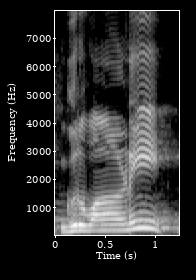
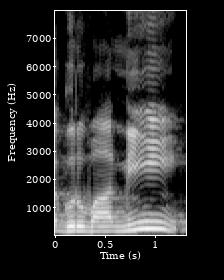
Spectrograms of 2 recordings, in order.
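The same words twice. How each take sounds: First: गुरुवाणी drawn out slowly with curled-tongue ṇ; retroflex ण. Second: गुरुवाणी as "guruvaani", tongue at the teeth; dental न for ण. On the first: Teacher models गुरुवाणी for learners, retroflex ṇ. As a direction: slowly land the ण of गुरुवाणी on the roof of the mouth. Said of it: "ना कि मैंने कहा गुरुवाणी". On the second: Teacher shows the mistake to avoid, गुरुवाणी with dental n. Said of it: "मैंने दांत में touch नहीं करवाया". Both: Shown as a demonstration.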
